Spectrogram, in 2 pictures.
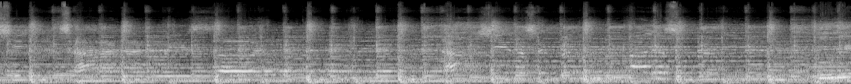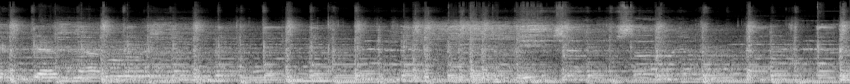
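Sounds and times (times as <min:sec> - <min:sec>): person singing: 0:00.0 - 0:11.6, 0:12.3 - 0:17.0
live band playing pop song: 0:00.0 - 0:17.0
drum beat: 0:00.3 - 0:17.0.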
